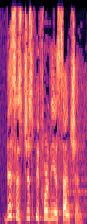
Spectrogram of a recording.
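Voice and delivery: normal talking voice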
